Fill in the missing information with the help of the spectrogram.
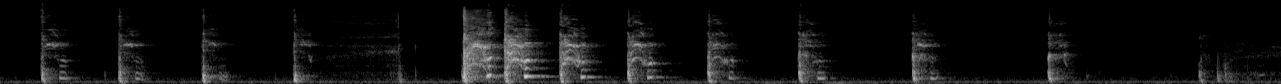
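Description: A run of about fourteen forceful, dry coughs, some in quick bursts, with short pauses between them. These are repeated intense coughs.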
